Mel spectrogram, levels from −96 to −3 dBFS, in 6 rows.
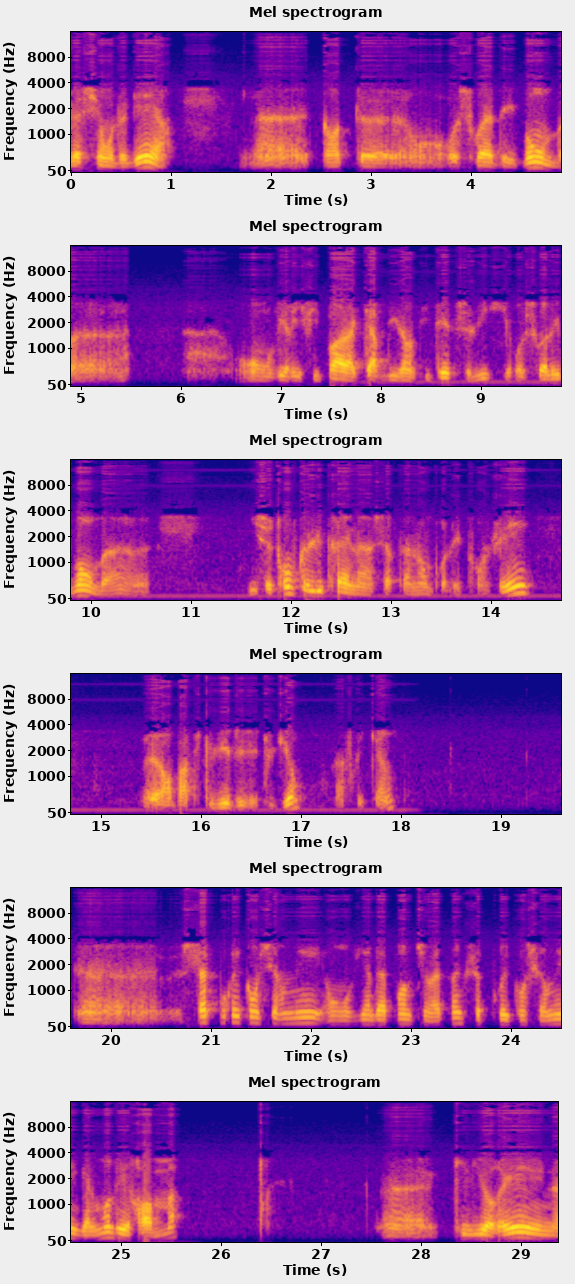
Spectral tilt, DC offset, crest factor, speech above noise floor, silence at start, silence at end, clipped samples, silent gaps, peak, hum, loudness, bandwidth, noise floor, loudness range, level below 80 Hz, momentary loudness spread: -5.5 dB/octave; under 0.1%; 20 dB; 44 dB; 0 s; 0 s; under 0.1%; none; 0 dBFS; none; -19 LUFS; 16 kHz; -63 dBFS; 6 LU; -70 dBFS; 18 LU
